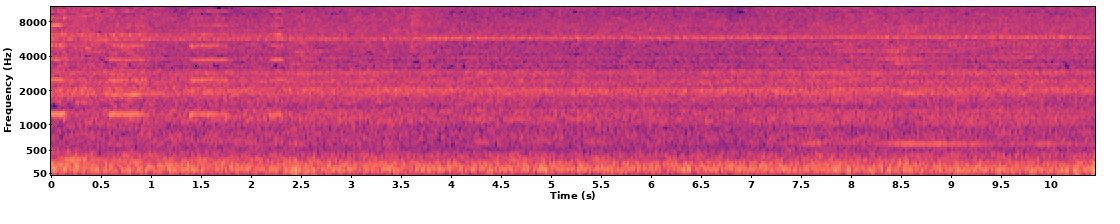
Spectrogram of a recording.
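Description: Kobelco hydraulic excavator's diesel engine running steadily as the machine digs the canal, an even low drone.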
